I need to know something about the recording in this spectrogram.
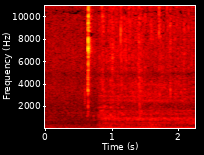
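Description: An electric citrus juicer, with a sharp click and then its motor starting about a second in, running with a steady low hum as an orange half is pressed onto the spinning reamer cone.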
